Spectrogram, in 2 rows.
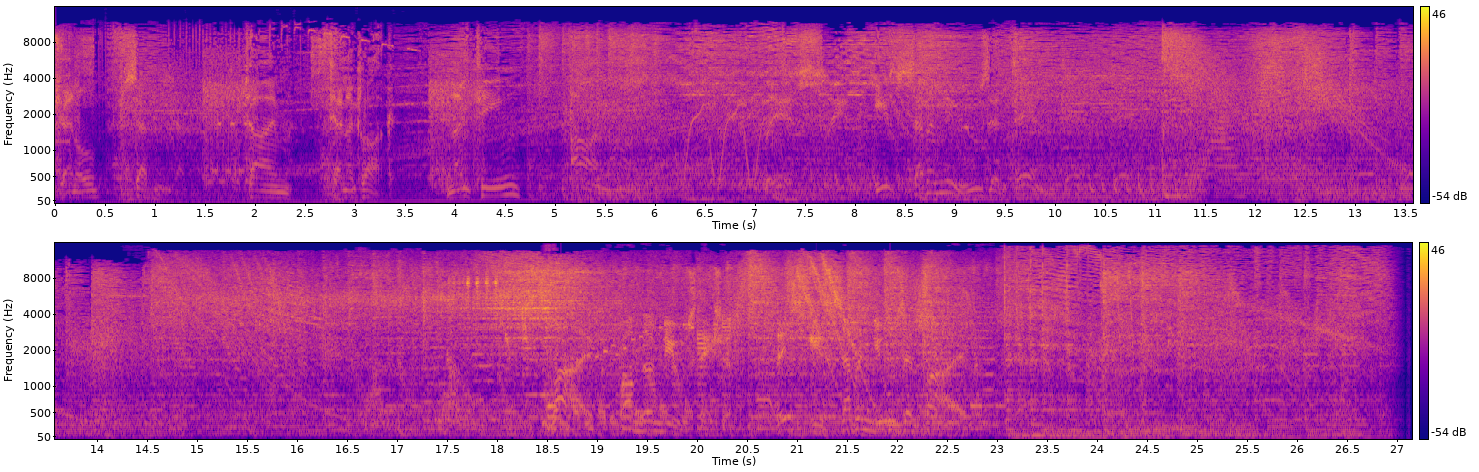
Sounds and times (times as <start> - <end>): Exciting music: 0.6 - 27.1.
